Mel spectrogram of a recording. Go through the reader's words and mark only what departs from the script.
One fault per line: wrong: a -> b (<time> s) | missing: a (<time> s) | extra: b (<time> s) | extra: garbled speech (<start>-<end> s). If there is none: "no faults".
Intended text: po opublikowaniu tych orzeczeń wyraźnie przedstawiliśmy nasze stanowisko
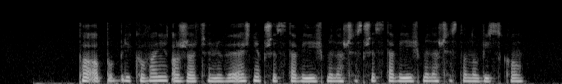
missing: tych (1.7 s)
extra: przedstawiliśmy nasze (3.6 s)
